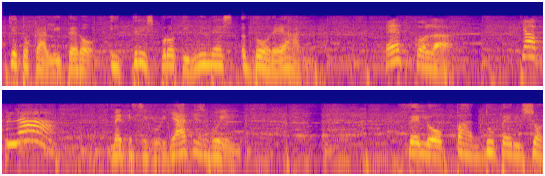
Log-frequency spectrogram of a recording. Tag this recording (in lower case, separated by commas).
speech, music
